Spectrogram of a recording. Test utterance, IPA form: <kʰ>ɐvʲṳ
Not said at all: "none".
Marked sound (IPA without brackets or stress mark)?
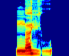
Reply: ŋ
